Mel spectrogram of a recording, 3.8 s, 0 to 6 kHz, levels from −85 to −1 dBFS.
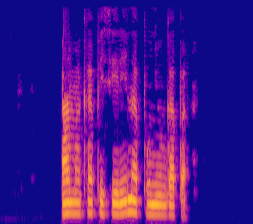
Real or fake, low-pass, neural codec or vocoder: real; 5.4 kHz; none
